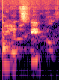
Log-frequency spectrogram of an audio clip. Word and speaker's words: Khmelnytsky: You may have seen his name in the literature spelled with a CH, a Polish spelling, Chmielnicki, but it's pronounced Khmelnytsky.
